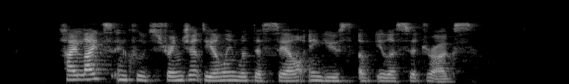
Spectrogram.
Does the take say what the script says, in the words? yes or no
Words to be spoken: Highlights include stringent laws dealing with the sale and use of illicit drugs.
no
